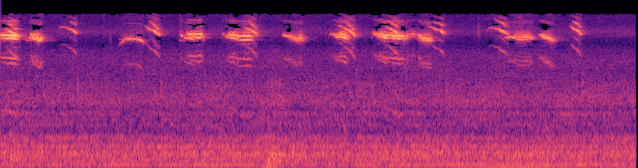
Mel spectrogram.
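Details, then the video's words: Red cardinal at the nest feeding its young: sharp, high-pitched squeaks in tight clusters, rapidly repeated in bursts with brief pauses between, over a quiet low rumble. "bird red Cardinal bird Feed its children well."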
